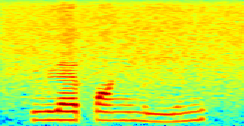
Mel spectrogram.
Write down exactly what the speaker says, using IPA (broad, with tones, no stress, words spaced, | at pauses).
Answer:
lɥɛ˥pɑ˥ŋ mi˧˥n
